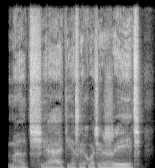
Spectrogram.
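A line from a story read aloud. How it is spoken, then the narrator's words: Menacing whisper. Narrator (Russian): грозно прошептал я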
